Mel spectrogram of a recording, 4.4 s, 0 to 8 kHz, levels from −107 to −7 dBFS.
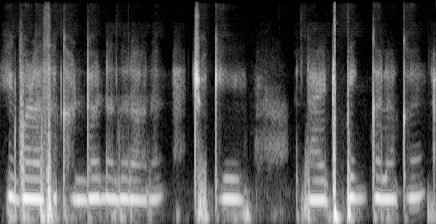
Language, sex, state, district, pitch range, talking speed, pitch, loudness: Hindi, female, Uttar Pradesh, Hamirpur, 230-235 Hz, 205 wpm, 230 Hz, -21 LUFS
